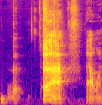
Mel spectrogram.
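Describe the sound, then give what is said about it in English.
A single sharp, loud sneeze bursts out, briefly interrupting a man's short casual remarks before and after. “Bless you.”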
